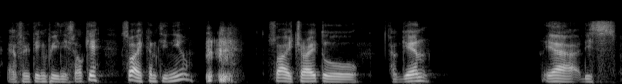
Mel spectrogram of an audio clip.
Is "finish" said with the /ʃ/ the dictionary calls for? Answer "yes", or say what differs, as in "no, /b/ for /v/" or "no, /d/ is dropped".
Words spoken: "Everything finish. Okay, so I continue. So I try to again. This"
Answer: no, /s/ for /ʃ/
